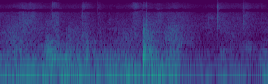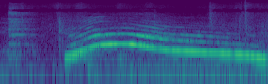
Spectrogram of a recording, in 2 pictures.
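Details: Basset Hound playing indoors with a big Mr. Peeps Easter toy gives a long, drawn-out howl that rises briefly and then slides steadily downward for about two seconds, after a few quiet knocks and shuffling sounds.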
